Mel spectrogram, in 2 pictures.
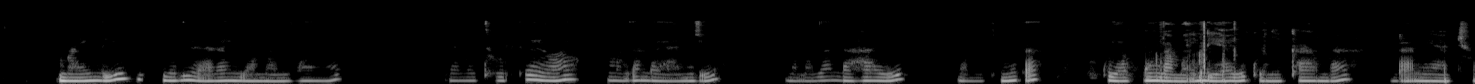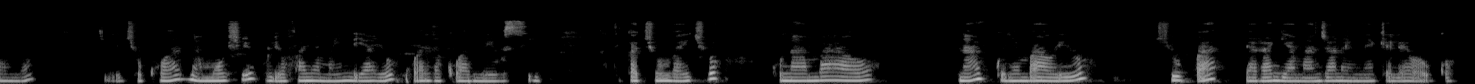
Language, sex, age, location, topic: Swahili, female, 25-35, Kisii, agriculture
